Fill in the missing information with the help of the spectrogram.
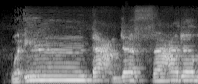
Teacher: هنا إدغام الباء في الفاء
